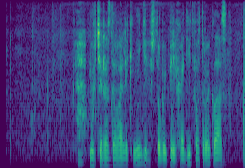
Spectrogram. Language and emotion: Russian, positive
